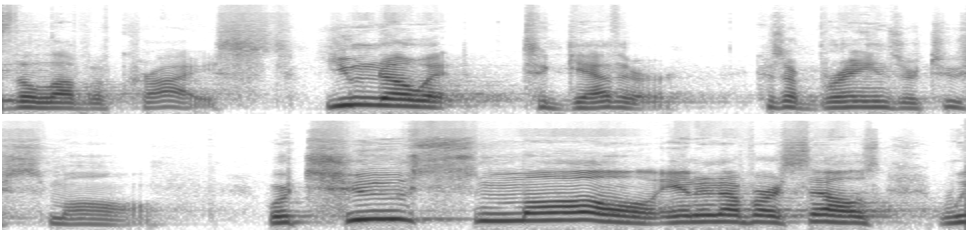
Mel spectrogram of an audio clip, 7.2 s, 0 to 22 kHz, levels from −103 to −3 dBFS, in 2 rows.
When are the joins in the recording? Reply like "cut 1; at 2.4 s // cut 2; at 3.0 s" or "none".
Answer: cut 1; at 1.1 s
